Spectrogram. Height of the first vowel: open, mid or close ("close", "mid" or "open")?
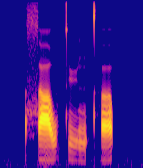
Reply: open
